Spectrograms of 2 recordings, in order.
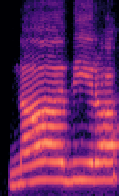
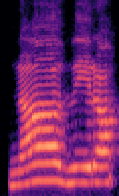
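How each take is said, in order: Both takes have the same delivery.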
